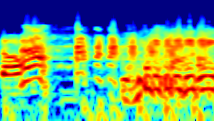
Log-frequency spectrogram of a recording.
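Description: Men's voices talking over one another, with a snickering chuckle among them.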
